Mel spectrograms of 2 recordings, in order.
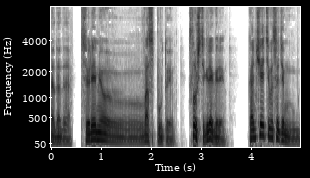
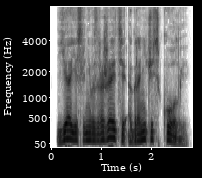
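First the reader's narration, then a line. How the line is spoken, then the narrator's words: Plain. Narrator (Russian): сказал Грегори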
